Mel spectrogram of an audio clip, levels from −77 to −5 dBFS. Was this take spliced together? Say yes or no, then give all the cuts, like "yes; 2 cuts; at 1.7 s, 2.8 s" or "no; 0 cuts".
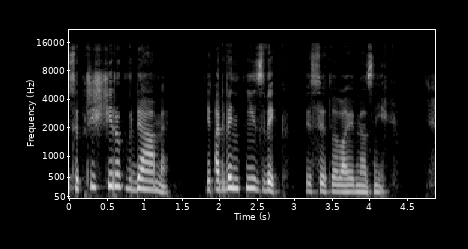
yes; 1 cut; at 1.9 s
